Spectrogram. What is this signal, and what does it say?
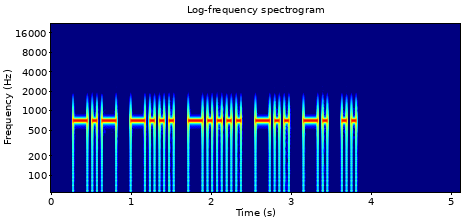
Morse code, heard as a keyed tone, about 20 wpm, 700 Hz. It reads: KB6DNI
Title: USA Call Signs 20wpm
